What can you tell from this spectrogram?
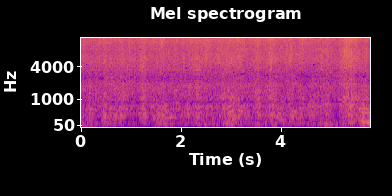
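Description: Scallops in their half-shells with oil sizzling steadily over a flaming charcoal grill, with a light crackling.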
